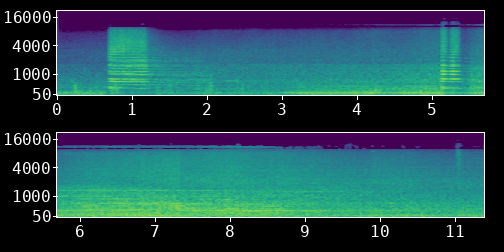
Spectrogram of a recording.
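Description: TasRail TR-class diesel locomotives hauling a container freight train over a level crossing. The lead locomotive sounds two short horn toots for the crossing, about a second in and again about five seconds in. Then the locomotives' engines run past close by, loudest in the middle, with the wagons rolling behind.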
